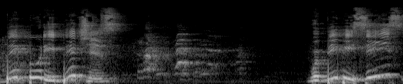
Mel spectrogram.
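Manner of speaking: dad reading the search history aloud, stunned; incredulous reading. Retold or imitated. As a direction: read each word like it offends you.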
